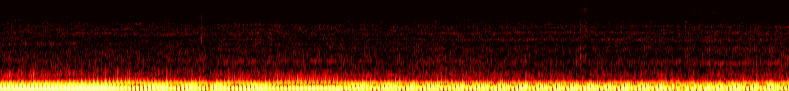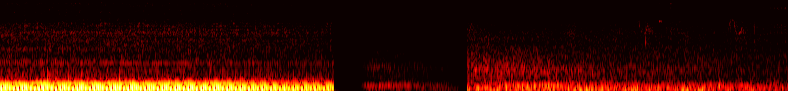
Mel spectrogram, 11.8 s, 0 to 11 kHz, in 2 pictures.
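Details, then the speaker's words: Ford F-150 3.5L EcoBoost, real cold start after sitting overnight, after several days on full synthetic oil with Lucas heavy-duty oil stabilizer: a steady, smooth idle with no timing chain cold-start rattle. "all right guys so I'm very excited to let y'all know that after multiple days of having the Lucas heavy-duty oil stabilizer as well as full synthetic oil in my f150 we have not experienced a cold start rattle noise"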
